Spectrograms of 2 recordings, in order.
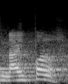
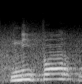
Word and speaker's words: नीपर: capital of लॉ of Ukraine situated on the bank of we river नाइपर D silent है ना नीपर नाइपर लिख दे एक ही है ठीक नाइपर नदी है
